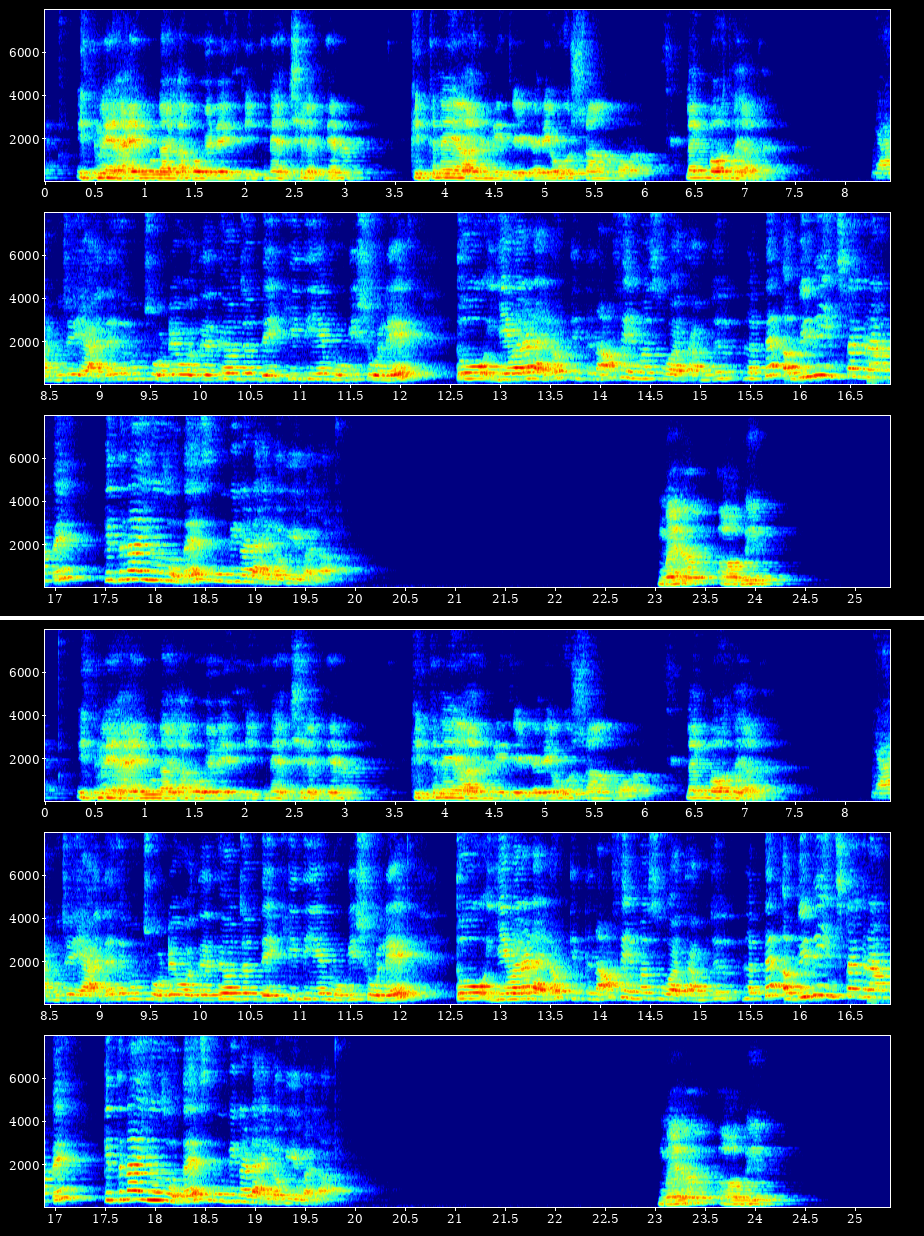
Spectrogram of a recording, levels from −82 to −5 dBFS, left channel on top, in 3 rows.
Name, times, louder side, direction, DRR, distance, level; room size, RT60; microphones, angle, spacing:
voice 1, 0.3-3.1 3.7-6.0 6.4-7.3 23.0-24.1, left 2 dB, 40° left, 0 dB, 0.5 m, -22 dB
voice 2, 8.3-12.2 12.6-17.2 17.5-19.8, right 1 dB, 60° right, -4 dB, 0.8 m, -21 dB
2.4 x 2.2 x 3.1 m, 0.72 s
head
